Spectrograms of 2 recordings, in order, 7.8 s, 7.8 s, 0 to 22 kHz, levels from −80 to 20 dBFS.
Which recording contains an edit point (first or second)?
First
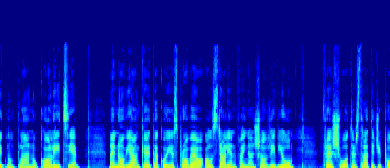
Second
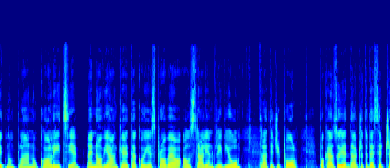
second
